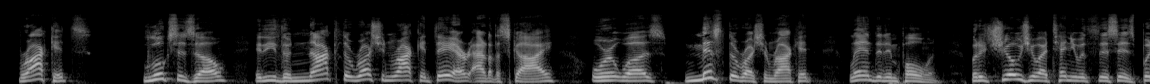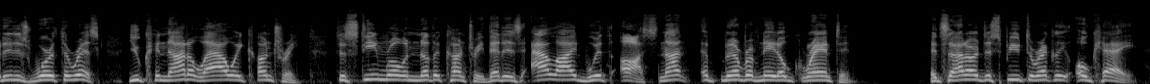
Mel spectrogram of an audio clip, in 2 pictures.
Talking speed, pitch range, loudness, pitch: 170 wpm, 160-205 Hz, -26 LUFS, 190 Hz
